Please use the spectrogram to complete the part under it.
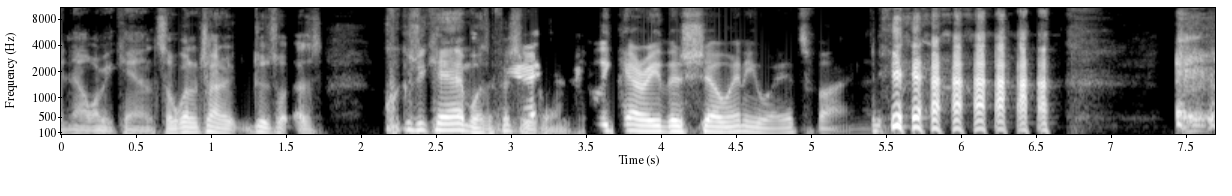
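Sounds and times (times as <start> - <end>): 
speech: 0.0 - 7.6
short breath: 1.8 - 2.2, 6.7 - 7.4
laughter: 5.4 - 6.7
person coughing: 7.4 - 7.6.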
